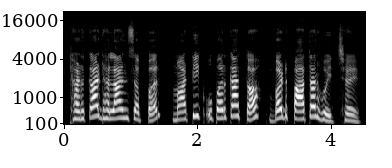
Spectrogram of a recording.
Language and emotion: Maithili, neutral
